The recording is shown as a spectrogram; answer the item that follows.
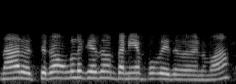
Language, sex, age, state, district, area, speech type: Tamil, male, 30-45, Tamil Nadu, Tiruchirappalli, rural, conversation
